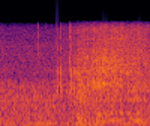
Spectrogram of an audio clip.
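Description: A model train rumbles along its track.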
